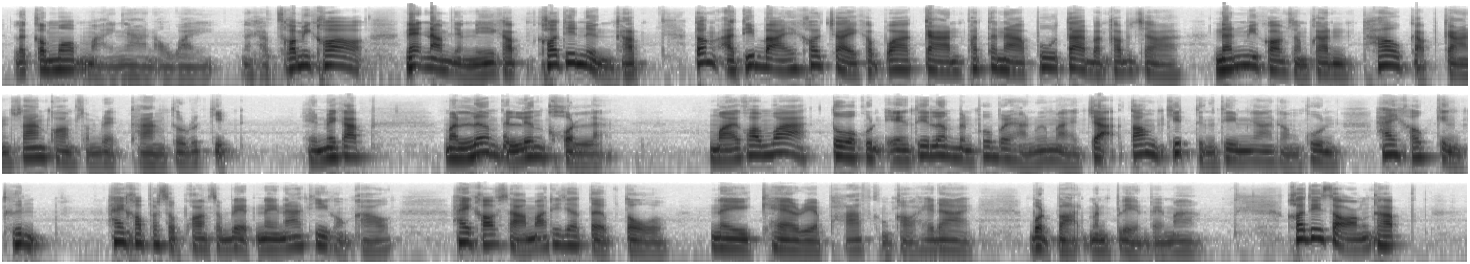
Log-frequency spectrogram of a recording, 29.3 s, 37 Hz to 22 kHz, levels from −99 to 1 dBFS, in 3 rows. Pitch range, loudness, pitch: 100-155 Hz, -21 LUFS, 130 Hz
